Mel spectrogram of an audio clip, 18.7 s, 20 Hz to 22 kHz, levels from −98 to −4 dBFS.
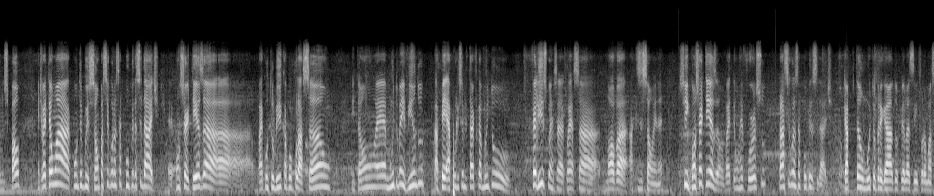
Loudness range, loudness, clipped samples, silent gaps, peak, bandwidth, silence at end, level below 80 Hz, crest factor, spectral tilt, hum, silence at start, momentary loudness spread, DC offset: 2 LU; -20 LUFS; under 0.1%; none; 0 dBFS; 9 kHz; 0 s; -50 dBFS; 20 dB; -4.5 dB/octave; none; 0 s; 12 LU; under 0.1%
